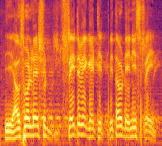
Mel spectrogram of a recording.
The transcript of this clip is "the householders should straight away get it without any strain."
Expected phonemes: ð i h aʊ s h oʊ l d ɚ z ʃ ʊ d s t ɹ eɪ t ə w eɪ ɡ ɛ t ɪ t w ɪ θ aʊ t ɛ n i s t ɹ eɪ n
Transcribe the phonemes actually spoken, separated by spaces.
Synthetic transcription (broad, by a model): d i h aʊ s h oʊ l d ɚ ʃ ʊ d s t ɹ eɪ t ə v eɪ ɡ ɛ t ɪ t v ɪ t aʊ t ɛ n i s t ɹ eɪ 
